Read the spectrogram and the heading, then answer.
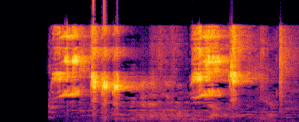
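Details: A White-rumped shama singing actively (gacor) bursts out with two dense clusters of high, sharp, chattering notes, separated by a short gap.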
